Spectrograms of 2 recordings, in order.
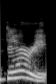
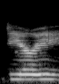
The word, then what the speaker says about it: Dery: today we have dairy it's dairy am i saying it right very deary yep deary oh which is it it's theory right most people say dairy but it's actually french so it's dairy deery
